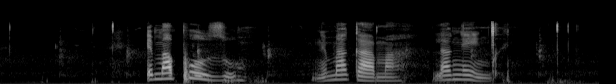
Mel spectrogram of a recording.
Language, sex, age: Swati, female, 23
